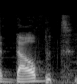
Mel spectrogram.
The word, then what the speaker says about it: doubt: Aliás, entendeu que a palavra é doubt, mas ela falou doubt. – Pois é. Sem B. silent B. Silent B. Obrigado. – doubt. – Não é doubt.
